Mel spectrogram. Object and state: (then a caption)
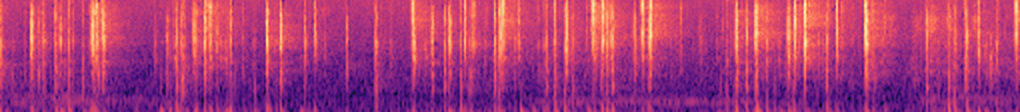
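Plastic game remote. Fingertips and nails tap and scratch along a small, hollow, black hard plastic Wii remote held horizontally. The result is a quick, bright, crinkly run of dry clicks and scrapes in irregular bursts, with almost no low end and no ring after each touch.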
